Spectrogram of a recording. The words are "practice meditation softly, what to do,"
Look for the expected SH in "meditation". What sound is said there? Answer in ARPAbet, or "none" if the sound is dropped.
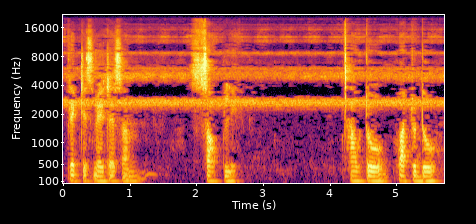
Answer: S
